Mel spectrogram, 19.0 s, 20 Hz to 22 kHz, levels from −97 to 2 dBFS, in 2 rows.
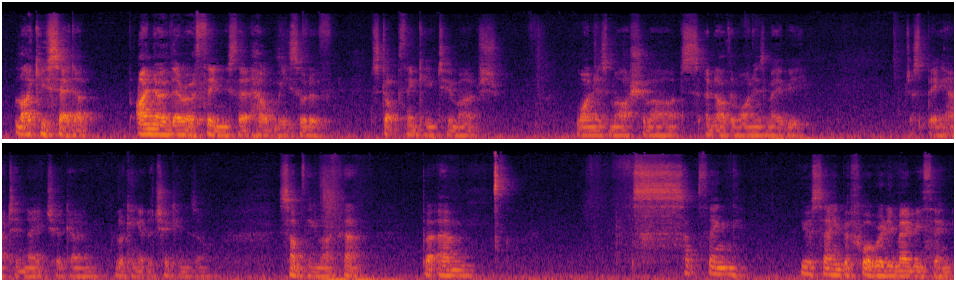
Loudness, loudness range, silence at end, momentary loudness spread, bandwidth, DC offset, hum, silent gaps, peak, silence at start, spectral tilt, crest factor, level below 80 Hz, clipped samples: -35 LUFS; 10 LU; 0 s; 24 LU; 17.5 kHz; under 0.1%; none; none; -10 dBFS; 0 s; -4.5 dB/octave; 26 dB; -50 dBFS; under 0.1%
